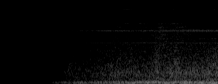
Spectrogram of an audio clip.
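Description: Steady rumble of metro train wheels on the rails, with a thin high whine, starts abruptly after half a second of silence and slowly swells louder.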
